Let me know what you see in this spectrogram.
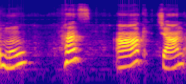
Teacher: बिंदु जो कि किसी भी व्यंजन के ऊपर लिखा जाता है इसमें स्वरों का उच्चारण नाक और मुंह दोनों से किया जाता है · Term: चंद्रबिंदु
